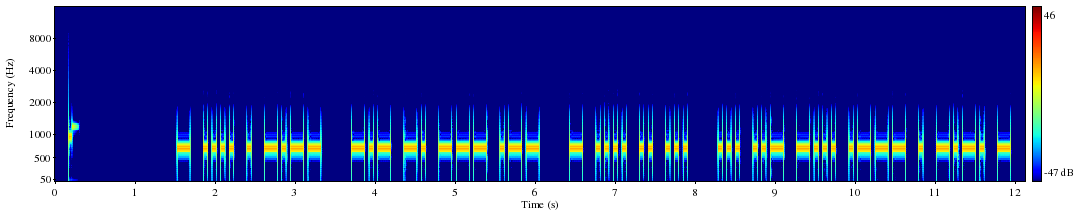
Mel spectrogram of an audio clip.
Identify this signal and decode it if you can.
Morse code, heard as a keyed tone, about 22 wpm, 700 Hz. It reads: THEY KNOW THIS SUBJECT
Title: Sentences from Top 800 Words 22wpm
